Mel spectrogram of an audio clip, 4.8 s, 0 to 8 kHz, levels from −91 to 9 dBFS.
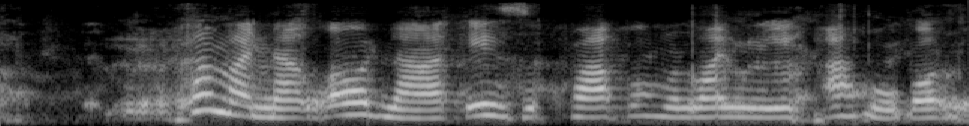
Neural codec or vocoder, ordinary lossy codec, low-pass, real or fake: codec, 16 kHz, 4 kbps, FunCodec, trained on LibriTTS, 50 frames a second; AAC, 48 kbps; 7.2 kHz; fake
